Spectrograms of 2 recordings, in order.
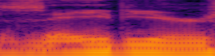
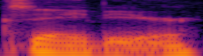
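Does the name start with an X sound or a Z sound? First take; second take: Z sound; X sound. First: The name starts with a Z sound. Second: The name starts with an X sound. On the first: The speaker calls it wrong. "more of a Z sound. That's not it" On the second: The speaker calls it right. "Get that X in there"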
